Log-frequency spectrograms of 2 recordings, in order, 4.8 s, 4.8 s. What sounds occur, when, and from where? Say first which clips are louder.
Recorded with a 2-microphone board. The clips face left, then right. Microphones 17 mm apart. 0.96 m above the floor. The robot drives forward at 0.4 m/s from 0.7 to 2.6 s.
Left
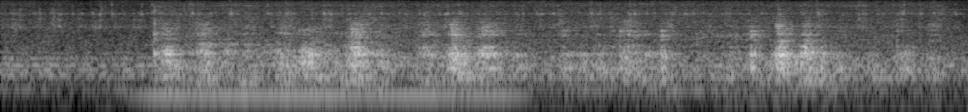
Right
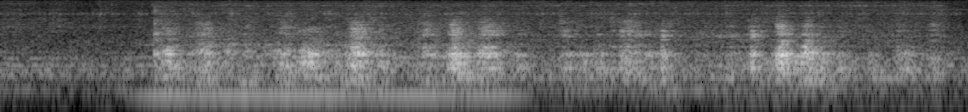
0.8 s writing: left 1 dB; 25° left (ahead or behind), 2 m; by 4.8 s 20° left (ahead or behind), 2.5 m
